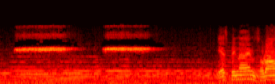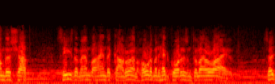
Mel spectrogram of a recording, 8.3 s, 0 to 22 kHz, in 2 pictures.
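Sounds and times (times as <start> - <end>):
police whistle blown outside a flower shop: 0.2 - 2.5
speech: 3.3 - 8.2.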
